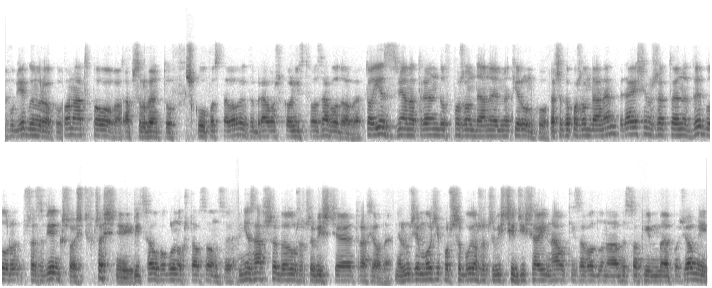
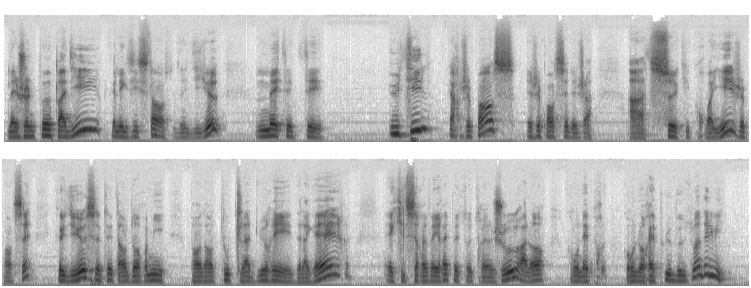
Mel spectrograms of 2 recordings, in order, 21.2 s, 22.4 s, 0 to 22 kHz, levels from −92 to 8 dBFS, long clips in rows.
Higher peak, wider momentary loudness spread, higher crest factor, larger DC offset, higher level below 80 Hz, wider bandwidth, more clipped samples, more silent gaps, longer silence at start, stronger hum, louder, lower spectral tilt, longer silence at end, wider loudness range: second, -8 dBFS vs -2 dBFS; second, 4 LU vs 11 LU; about the same, 18 dB vs 18 dB; second, under 0.1% vs 0.6%; second, -58 dBFS vs -46 dBFS; second, 7.8 kHz vs 15.5 kHz; neither; neither; about the same, 0.05 s vs 0.1 s; neither; second, -27 LUFS vs -19 LUFS; about the same, -6 dB/octave vs -5 dB/octave; second, 0.05 s vs 0.35 s; about the same, 1 LU vs 2 LU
